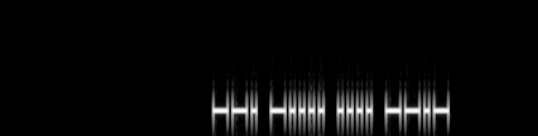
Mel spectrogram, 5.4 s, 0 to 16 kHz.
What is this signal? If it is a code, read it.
Morse code, heard as a keyed tone, about 25 wpm, 700 Hz. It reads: G6HQ
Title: DXCC-100 Call Signs - 4 Characters - 25wpm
